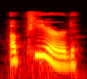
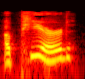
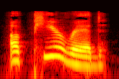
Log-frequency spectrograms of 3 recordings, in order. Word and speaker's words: appeared: The past of appear is appeared. Appear has two syllables, and appeared also has two syllables. Don't pronounce it appeared with three.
